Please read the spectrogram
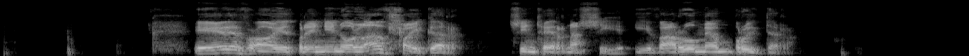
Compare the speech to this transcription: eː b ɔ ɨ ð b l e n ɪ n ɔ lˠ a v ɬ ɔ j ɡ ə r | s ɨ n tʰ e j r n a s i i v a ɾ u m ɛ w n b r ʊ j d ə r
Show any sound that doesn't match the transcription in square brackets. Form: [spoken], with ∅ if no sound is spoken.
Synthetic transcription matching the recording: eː [v] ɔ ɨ ð b [r] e n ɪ n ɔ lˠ a v ɬ ɔ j ɡ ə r | s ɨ n tʰ e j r n a s i i v a ɾ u m ɛ w n b r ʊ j d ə r

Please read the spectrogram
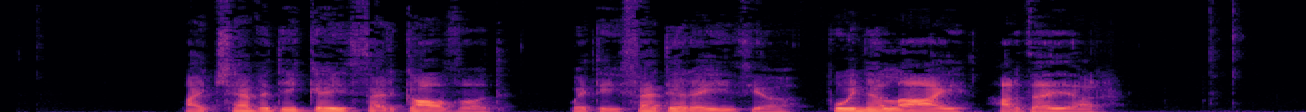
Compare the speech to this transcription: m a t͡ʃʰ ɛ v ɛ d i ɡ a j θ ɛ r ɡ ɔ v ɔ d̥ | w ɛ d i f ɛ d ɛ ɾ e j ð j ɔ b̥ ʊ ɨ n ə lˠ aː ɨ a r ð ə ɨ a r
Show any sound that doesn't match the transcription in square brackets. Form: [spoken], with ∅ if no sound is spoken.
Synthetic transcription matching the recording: m a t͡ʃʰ ɛ v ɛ d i ɡ [e] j θ ɛ r ɡ ɔ v ɔ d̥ | w ɛ d i f ɛ d ɛ ɾ e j ð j ɔ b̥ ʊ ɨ n ə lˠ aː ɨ a r ð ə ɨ a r

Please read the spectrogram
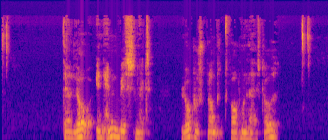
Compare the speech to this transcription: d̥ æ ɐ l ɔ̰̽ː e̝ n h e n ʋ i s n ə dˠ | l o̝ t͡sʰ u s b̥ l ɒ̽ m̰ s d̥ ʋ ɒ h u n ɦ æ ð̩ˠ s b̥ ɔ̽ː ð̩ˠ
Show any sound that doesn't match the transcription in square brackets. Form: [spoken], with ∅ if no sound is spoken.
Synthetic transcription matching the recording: d̥ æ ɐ l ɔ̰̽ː e̝ n h e n ʋ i s n ə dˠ | l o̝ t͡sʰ u s b̥ l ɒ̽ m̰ s d̥ ʋ ɒ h u n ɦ æ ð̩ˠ s [d̥] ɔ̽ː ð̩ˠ

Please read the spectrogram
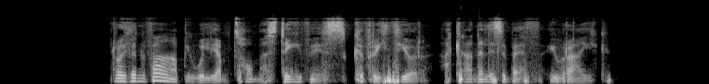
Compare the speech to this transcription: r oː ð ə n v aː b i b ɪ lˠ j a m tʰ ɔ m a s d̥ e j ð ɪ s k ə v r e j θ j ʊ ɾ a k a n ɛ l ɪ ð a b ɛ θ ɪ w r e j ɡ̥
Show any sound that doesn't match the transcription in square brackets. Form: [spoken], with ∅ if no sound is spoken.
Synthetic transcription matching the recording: r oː ð ə n v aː b i [w] ɪ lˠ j a m tʰ ɔ m a s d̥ e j [v] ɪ s [kʰ] ə v r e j θ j ʊ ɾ a [kʰ] a n ɛ l ɪ [z] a b ɛ θ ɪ w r [a] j ɡ̥

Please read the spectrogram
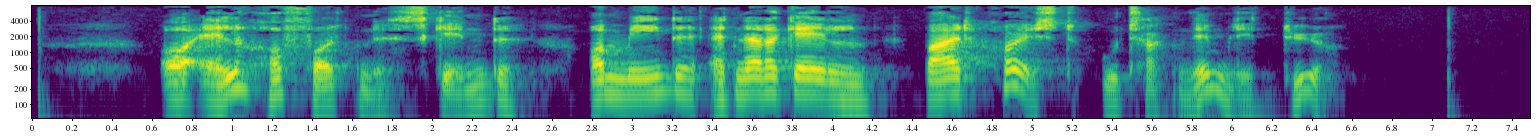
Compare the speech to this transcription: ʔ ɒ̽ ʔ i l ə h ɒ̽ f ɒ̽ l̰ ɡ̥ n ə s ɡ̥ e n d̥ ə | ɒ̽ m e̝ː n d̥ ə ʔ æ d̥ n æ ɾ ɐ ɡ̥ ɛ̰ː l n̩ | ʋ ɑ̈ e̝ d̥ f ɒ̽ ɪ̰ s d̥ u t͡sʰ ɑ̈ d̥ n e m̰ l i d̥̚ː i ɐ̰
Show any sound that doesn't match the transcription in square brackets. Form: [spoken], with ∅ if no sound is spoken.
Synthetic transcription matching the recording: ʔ ɒ̽ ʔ [æ] l ə h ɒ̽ f ɒ̽ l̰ ɡ̥ n ə s ɡ̥ e n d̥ ə | ɒ̽ m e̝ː n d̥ ə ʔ æ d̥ n æ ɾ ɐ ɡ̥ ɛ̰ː l n̩ | ʋ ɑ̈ e̝ d̥ [h] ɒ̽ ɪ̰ s d̥ u t͡sʰ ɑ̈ [ɡ̥] n e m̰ l i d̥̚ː [y] ɐ̰

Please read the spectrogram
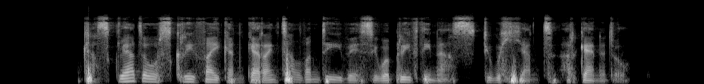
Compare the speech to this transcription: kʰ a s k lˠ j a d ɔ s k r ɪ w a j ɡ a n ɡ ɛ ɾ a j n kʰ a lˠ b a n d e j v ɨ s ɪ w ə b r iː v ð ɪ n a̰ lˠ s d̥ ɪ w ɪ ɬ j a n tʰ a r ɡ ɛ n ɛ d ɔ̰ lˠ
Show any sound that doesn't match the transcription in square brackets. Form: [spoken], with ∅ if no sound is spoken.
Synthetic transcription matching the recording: kʰ a s k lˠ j a d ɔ s k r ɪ [v] a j ɡ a n ɡ ɛ ɾ a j n [tʰ] a lˠ [v] a n d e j v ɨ s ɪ w ə b r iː v ð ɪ n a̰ [∅] s d̥ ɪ w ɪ ɬ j a n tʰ a r ɡ ɛ n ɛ d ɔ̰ lˠ

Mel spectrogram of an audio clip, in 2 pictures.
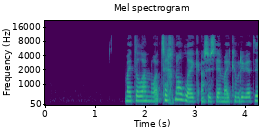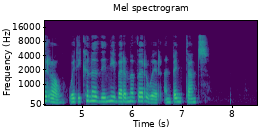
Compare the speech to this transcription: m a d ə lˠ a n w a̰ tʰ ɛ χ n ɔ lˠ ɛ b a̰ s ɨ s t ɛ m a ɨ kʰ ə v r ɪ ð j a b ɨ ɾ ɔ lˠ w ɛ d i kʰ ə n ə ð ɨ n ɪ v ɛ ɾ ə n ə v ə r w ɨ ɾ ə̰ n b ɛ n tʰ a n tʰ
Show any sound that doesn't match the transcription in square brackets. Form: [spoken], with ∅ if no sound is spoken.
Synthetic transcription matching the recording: m a d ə lˠ a n w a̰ tʰ ɛ χ n ɔ lˠ ɛ [ɡ] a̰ s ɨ s t ɛ m a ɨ kʰ ə v r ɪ [v] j a [d] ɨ ɾ ɔ lˠ w ɛ d i kʰ ə n ə ð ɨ n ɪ v ɛ ɾ ə [m] ə v ə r w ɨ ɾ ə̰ n b ɛ n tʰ a n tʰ

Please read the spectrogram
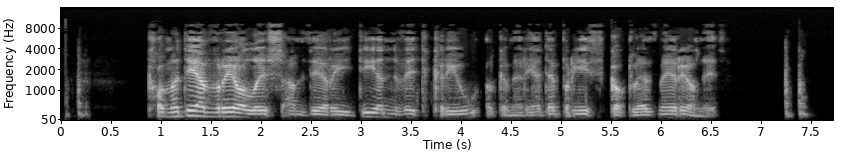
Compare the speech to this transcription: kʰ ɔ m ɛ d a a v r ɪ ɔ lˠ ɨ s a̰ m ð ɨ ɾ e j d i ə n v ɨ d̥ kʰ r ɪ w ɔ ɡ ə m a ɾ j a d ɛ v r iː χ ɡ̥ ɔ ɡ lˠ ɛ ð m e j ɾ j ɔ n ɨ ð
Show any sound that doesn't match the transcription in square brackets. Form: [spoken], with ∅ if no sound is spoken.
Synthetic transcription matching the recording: kʰ ɔ m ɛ d [i] a v r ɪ ɔ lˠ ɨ s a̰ m ð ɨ ɾ e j d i ə n v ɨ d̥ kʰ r ɪ w ɔ ɡ ə m [ɛ] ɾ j a d ɛ [b] r iː [θ] ɡ̥ ɔ ɡ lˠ ɛ ð m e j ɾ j ɔ n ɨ ð

